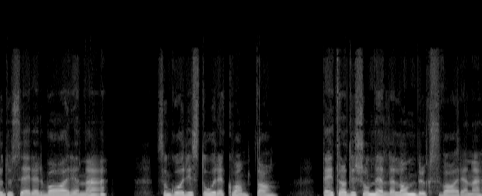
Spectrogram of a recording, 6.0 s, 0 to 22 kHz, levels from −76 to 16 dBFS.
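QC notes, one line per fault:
1.15–1.27 s, short stall from a late packet: a packet arrived late and the jitter buffer emptied, so the last sound is held about 0.1 s, then resumes with nothing lost.
1.41–1.69 s, call audio freeze: likely packets held up in transit draining the jitter buffer; sound decays into about 0.25 s of silence, then resumes where it stopped, adding a gap.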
